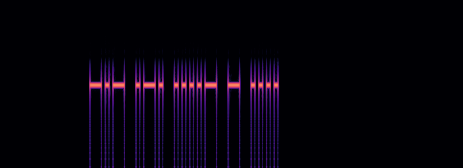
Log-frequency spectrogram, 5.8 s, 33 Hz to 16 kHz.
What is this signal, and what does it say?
Morse code, heard as a keyed tone, about 25 wpm, 700 Hz. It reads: KR4TH
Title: Call Signs Repeated 3x - 25wpm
